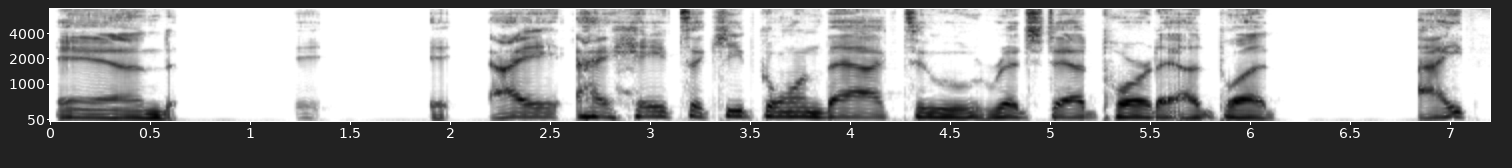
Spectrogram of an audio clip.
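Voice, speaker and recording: A man in his thirties with a Wisconsin accent, speaking as an earnest podcast guest. His voice sits fairly low, and he rambles, restarting sentences and filling gaps with "you know." The sound is close and dry, with no room echo. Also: steady tone, slow. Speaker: podcast guest, real estate investor. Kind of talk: casual conversational interview.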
